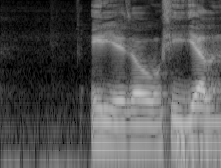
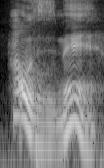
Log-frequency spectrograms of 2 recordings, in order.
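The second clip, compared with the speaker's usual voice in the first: shocked outburst; 2 semitones higher, 12 dB louder, slower than usual. Real, not acted. Shocked at eighty-year-old.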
